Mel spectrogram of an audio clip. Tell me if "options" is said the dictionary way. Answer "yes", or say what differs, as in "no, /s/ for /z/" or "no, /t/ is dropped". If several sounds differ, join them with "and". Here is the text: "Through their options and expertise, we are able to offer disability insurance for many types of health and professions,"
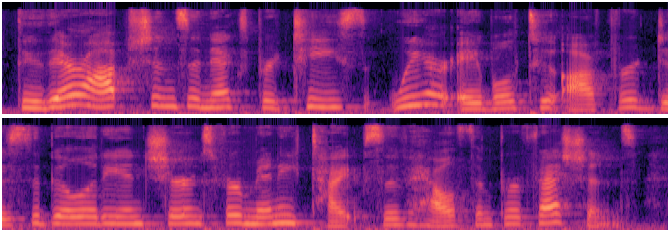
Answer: yes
